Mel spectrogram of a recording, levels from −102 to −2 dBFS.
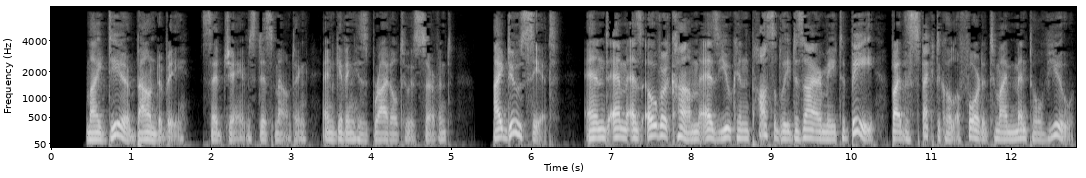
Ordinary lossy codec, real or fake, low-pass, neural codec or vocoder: MP3, 32 kbps; real; 7.2 kHz; none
